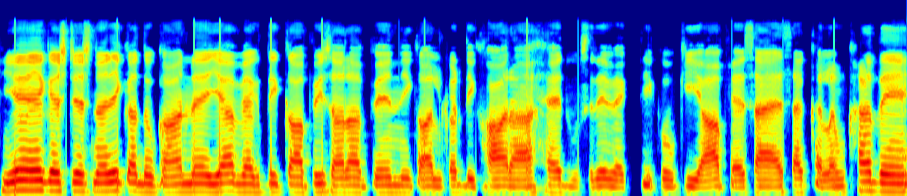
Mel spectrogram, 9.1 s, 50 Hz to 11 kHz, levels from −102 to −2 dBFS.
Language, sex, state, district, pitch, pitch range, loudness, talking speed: Hindi, male, Bihar, Gopalganj, 125 Hz, 115-140 Hz, -17 LUFS, 165 wpm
